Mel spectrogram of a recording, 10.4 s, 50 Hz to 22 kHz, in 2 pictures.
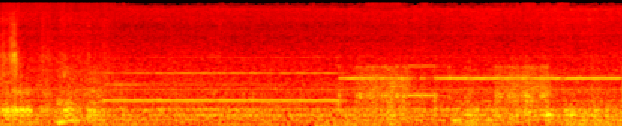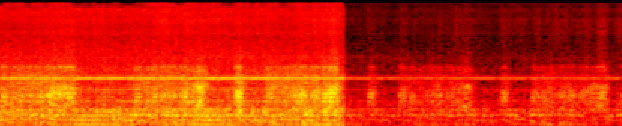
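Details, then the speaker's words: ZX Spectrum 128 +2 game tape played on an alternative external player instead of the faulty built-in drive: steady high whistle then fast, even warbling chirpy bursts; normal cassette data loading tones, tape likely in decent condition. "well that sounds a lot better because that sounds more like what i would be expecting a cassette tape to sound like on an 8-bit machine"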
